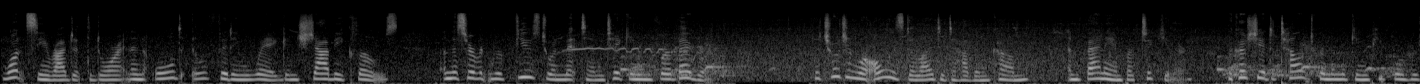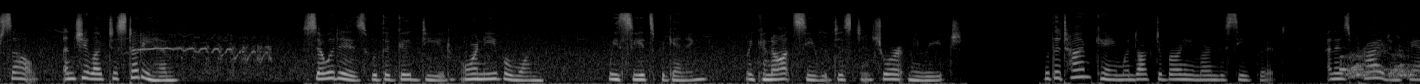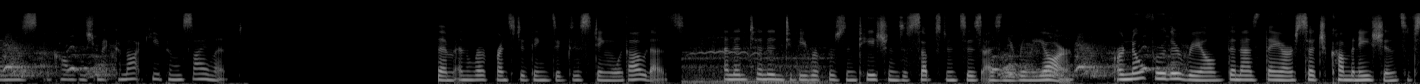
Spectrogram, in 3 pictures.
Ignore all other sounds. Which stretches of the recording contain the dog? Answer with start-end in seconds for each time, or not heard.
6.2-7.7, 12.2-14.2, 27.6-29.6, 38.3-40.3.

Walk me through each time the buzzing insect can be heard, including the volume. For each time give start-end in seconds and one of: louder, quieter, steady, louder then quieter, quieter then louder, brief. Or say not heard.
not heard.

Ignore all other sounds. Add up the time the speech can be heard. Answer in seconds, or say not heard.
38 s.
